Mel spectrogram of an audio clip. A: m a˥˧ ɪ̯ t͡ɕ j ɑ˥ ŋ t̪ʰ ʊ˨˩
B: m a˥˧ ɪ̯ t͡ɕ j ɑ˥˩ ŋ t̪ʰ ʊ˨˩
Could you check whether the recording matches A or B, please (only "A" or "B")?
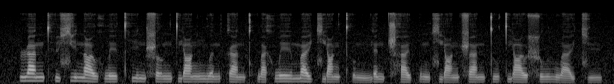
B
